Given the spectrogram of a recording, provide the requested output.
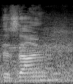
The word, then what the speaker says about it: DAZN: DAZN, DAZN. Now we know how to pronounce it.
